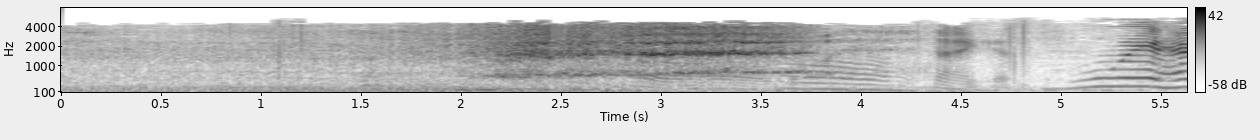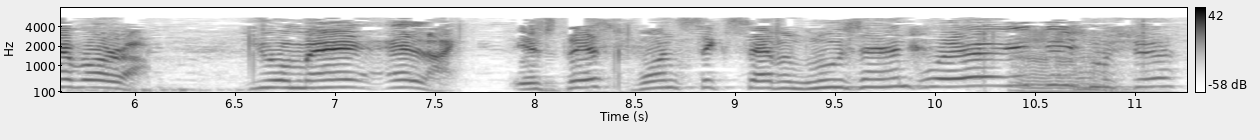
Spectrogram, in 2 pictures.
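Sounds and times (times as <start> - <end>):
taxi engine rumbling: 0.0 - 7.6
taxi tires squealing while skidding to a stop: 0.9 - 6.6
speech: 7.4 - 11.2.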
